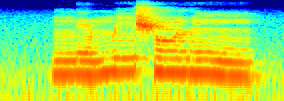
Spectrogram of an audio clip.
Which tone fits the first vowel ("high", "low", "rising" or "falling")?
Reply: low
